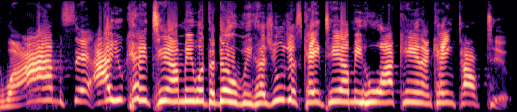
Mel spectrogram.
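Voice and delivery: ignorant mom. Retold or imitated. Mom defying her child about who she talks to, mock defiant voice. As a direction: play the stubborn mom talking back. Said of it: "Your mom was like".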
